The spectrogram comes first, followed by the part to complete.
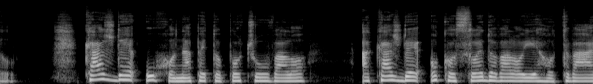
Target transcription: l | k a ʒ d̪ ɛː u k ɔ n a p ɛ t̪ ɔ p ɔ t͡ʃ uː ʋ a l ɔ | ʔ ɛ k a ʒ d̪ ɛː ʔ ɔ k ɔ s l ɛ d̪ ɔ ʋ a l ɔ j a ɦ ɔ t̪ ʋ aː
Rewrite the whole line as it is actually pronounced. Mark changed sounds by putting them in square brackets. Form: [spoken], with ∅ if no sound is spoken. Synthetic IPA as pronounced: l | k a ʒ d̪ ɛː u [x] ɔ n a p ɛ t̪ ɔ p ɔ t͡ʃ uː ʋ a l ɔ | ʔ [a] k a ʒ d̪ ɛː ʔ ɔ k ɔ s l ɛ d̪ ɔ ʋ a l ɔ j [ɛ] ɦ ɔ t̪ ʋ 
